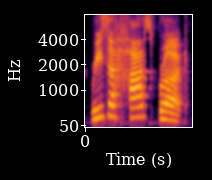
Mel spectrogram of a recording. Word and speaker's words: Risa Haasbroek: Risa Haasbroek.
